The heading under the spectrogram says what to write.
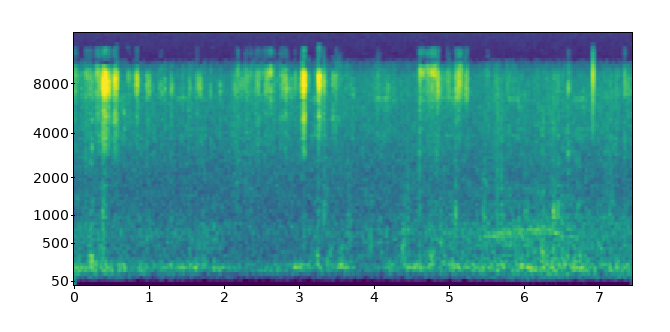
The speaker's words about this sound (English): It's a long weekend and the final day, and we thought we'll go and see Saint-Emilion, and then it started raining. Yes, it was dry when we decided.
